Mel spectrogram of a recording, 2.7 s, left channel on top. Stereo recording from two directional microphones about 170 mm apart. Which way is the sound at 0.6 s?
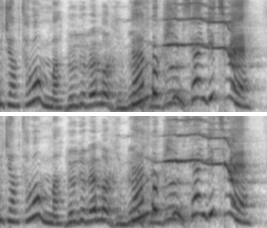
25° right (ahead or behind).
